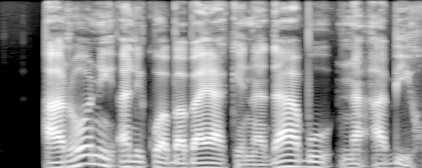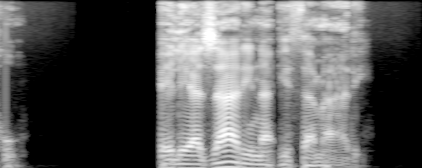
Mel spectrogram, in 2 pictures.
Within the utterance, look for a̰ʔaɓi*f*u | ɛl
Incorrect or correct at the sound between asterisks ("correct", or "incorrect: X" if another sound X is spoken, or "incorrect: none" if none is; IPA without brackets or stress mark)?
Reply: incorrect: h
